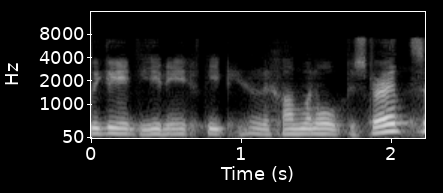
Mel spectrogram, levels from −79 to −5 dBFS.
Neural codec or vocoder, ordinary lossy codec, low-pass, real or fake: codec, 16 kHz, 0.5 kbps, FreqCodec, larger model; none; 7.2 kHz; fake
